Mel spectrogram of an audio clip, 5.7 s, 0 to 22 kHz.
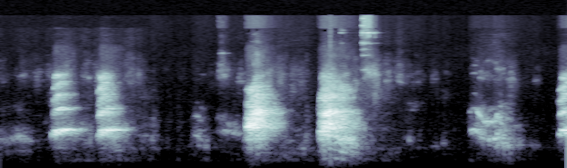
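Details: Cavalier King Charles Spaniel puppies, blenheim coloured, born November 14, 2022, in a small indoor pen at Christmas. Two crisp high barks are followed by two broader, harsher bursts, a softer muffled sound, and another bark at the end.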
